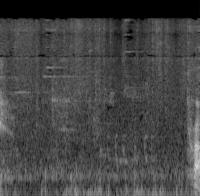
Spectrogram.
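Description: A pause in a man's speech filled only by faint outdoor background noise. His hands moving sausages on the grill grate make no distinct sound.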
